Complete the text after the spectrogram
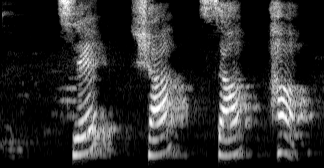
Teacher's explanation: ఇవి గాలిని బయటకు ఊదుతూ పలుకబడతాయి కనుక వీటిని ఊష్మాలు అని అంటారు.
